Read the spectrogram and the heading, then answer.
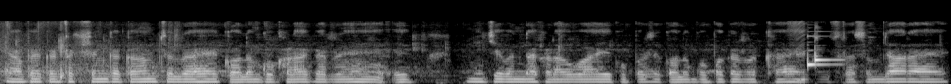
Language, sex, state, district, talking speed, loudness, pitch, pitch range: Hindi, male, Haryana, Jhajjar, 200 wpm, -19 LUFS, 120 Hz, 115-125 Hz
